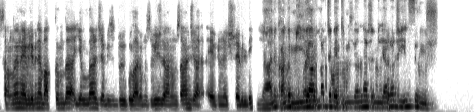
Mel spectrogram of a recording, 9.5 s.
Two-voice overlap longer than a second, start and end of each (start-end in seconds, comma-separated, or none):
5.9-7.8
